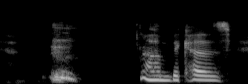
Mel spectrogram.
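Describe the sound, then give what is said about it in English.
A throat-clearing cough from a person with a cough: one short, rough burst, then a longer voiced, rasping clearing sound after a brief pause, moderately loud against near silence. “I'm sorry, I just got a cough.”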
